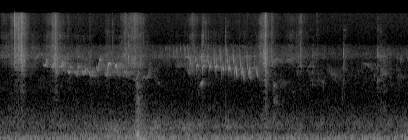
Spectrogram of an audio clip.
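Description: Quiet outdoor ambience with a small songbird singing two fast descending trills, one near the start and one about halfway through. A few short sharp clicks or snaps stand out, the loudest just before the middle.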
